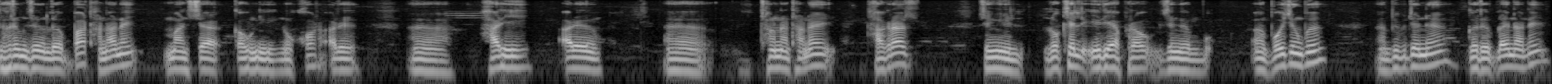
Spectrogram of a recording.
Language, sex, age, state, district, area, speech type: Bodo, male, 45-60, Assam, Chirang, rural, spontaneous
